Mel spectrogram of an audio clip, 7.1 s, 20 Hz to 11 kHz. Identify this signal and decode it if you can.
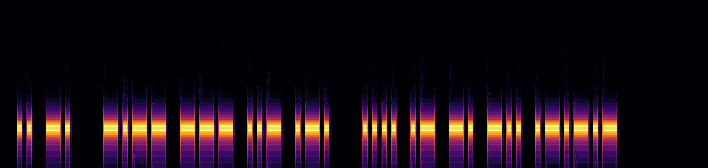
Morse code, heard as a keyed tone, about 25 wpm, 700 Hz. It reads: IN YOUR HAND.
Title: Sentences from Top 1000 Words - Review Part 2 - 25wpm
